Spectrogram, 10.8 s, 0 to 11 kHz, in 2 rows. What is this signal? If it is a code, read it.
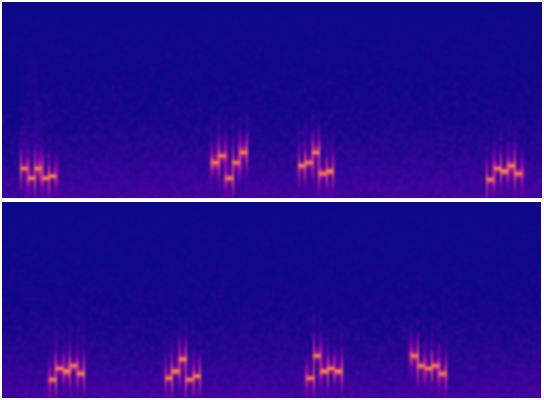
Five-tone selective call (ZVEI), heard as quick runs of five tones, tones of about 70 ms. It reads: 62623 80288 78845 16574 16574 25913 20565 07674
